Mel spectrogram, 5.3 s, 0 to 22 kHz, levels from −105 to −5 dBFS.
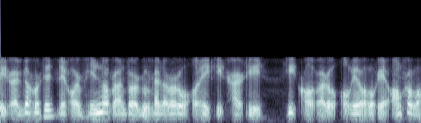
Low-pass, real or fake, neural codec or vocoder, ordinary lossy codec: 3.6 kHz; fake; autoencoder, 44.1 kHz, a latent of 192 numbers a frame, MeloTTS; none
